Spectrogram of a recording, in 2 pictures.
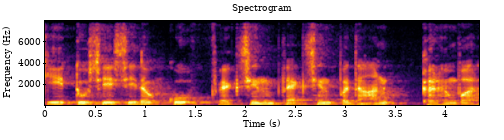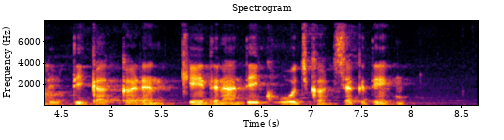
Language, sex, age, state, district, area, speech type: Punjabi, male, 18-30, Punjab, Hoshiarpur, urban, read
